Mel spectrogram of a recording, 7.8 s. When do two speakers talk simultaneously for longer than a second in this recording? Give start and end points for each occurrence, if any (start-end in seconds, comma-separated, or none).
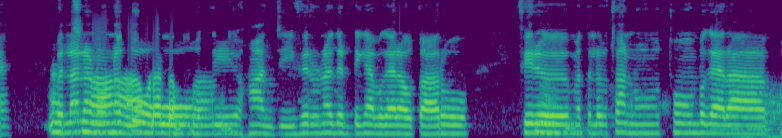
0.6-2.4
